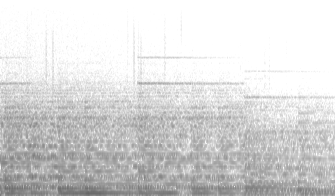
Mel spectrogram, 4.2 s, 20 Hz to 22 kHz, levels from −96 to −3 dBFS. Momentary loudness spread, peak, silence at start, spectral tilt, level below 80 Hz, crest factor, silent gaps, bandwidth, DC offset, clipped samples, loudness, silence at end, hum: 9 LU; -32 dBFS; 0 s; -7 dB/octave; -58 dBFS; 14 dB; none; 17.5 kHz; under 0.1%; under 0.1%; -49 LUFS; 0 s; none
